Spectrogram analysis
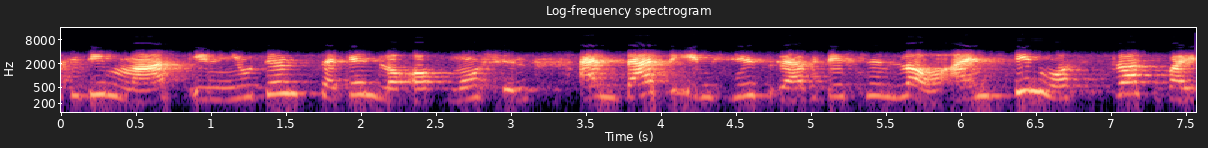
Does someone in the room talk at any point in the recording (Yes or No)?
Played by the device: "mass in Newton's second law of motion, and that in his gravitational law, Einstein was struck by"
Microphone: No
